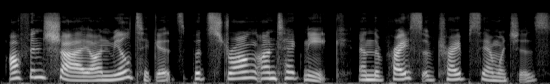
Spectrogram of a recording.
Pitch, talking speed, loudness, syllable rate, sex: 235 Hz, 165 wpm, -17 LUFS, 4.4 syllables/s, female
